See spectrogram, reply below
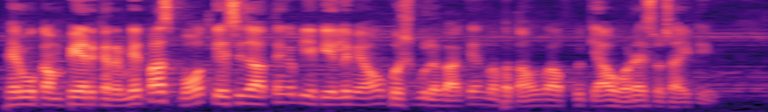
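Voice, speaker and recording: A man with a Pakistani Urdu accent giving a religious lecture to an audience. He preaches with animation, pushing out emphatic rhetorical questions and then dropping into low asides. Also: lively intonation, faint music behind. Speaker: Islamic scholar giving a lecture.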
